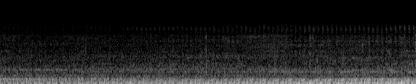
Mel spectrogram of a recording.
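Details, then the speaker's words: 1959 Buick Electra 225 with the 401 Nailhead V8, started by pressing the accelerator with the key on: a smooth, even low idle at about four beats a second, settling and slightly building, with a faint electric fuel pump clatter. Normal idle. "Foot start, you know, foot pedal start. Just turn the key on. Okay. So you just push the accelerator and it cranks right off. That's how you start it. I'll get out. Definitely sounds good."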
